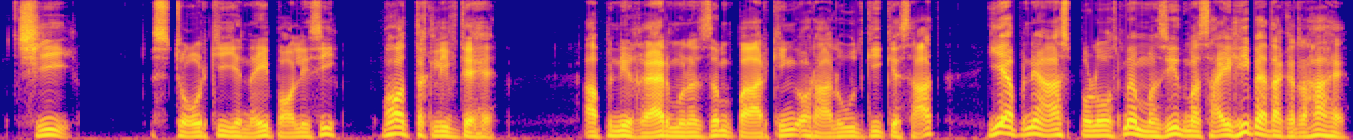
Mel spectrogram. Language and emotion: Urdu, disgusted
